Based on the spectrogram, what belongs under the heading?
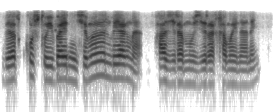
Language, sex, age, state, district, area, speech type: Bodo, male, 30-45, Assam, Kokrajhar, rural, conversation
